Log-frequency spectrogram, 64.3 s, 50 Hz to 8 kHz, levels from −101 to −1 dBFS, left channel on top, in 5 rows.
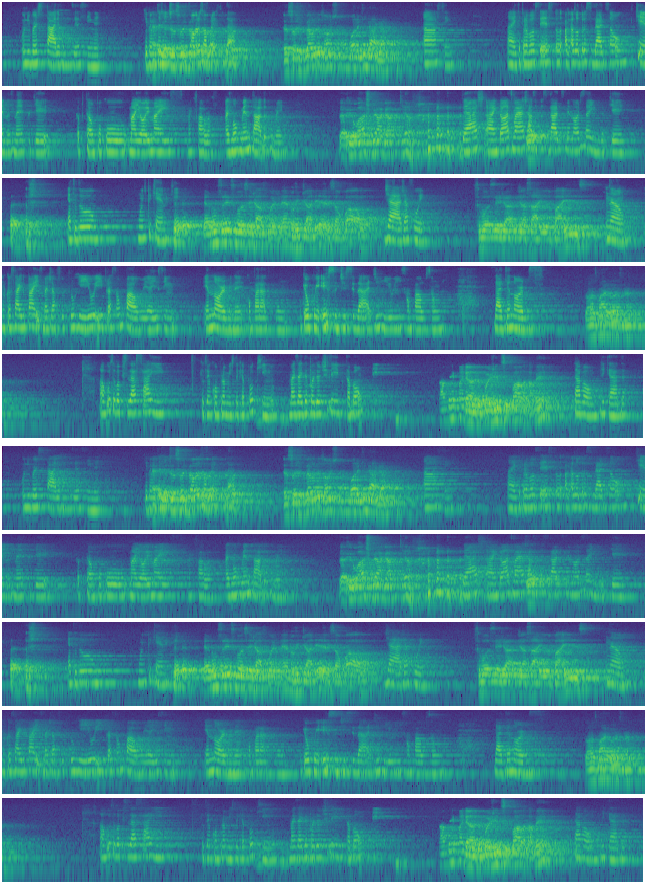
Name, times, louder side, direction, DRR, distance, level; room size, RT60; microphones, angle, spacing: voice 1, 0.4-2.0 2.9-3.4 3.8-4.7 8.4-9.1 10.1-13.8 14.4-16.3 16.6-18.5 22.1-25.3 27.0-27.7 28.4-29.3 33.4-34.2 37.8-38.3 38.6-42.1 42.6-48.1 48.4-49.2 53.0-54.7 55.4-58.7 62.9-63.9, left 5 dB, 75° left, 13 dB, 0.4 m, -28 dB
voice 2, 3.0-4.2 4.6-4.7 5.6-7.8 19.6-21.9 23.3-23.5 25.9-26.4 29.1-29.4 29.8-33.0 35.2-37.4 50.2-51.2 57.0-57.1 58.9-59.0 60.2-62.4, equal, 5° left, 1 dB, 0.7 m, -25 dB
9.0 x 8.7 x 4.5 m, 2.8 s
head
